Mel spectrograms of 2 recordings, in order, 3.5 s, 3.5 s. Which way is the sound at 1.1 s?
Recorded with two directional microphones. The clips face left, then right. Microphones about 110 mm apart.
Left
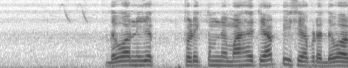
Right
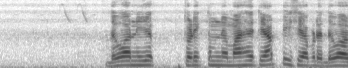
30° left (ahead or behind).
